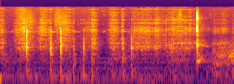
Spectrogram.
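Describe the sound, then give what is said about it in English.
Crystal glass is slowly spun and pressed against a spinning stone wheel along guidelines drawn on the crystal, with water trickling onto the stone to keep it from overheating: a steady gritty rasp broken by irregular sharp scraping bursts, with one louder screech near the end. No one speaks. “I've got to press the glass to the stone exactly along the guidelines.”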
